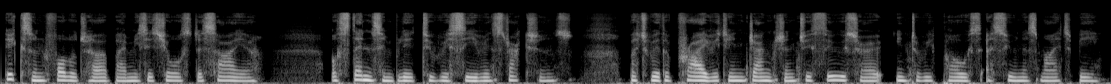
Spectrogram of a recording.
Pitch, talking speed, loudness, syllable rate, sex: 175 Hz, 140 wpm, -19 LUFS, 4.8 syllables/s, female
